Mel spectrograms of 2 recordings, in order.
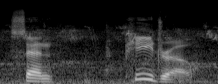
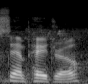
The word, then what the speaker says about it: San Pedro: Marlene grew up in a town called Sen Pedro that's how they say it over there but it is San Pedro same name as this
